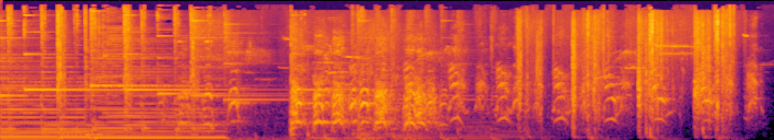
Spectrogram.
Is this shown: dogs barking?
yes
